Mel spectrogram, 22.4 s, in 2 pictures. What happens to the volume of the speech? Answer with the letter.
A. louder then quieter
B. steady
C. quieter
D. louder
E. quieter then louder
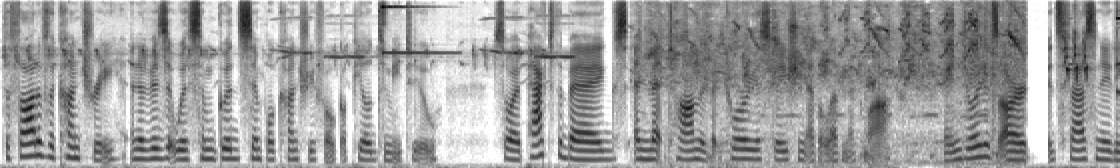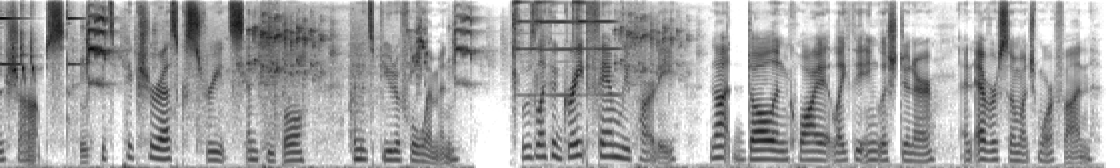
B.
